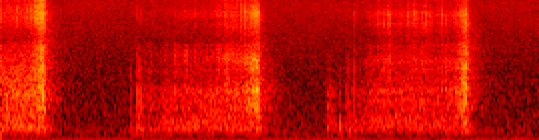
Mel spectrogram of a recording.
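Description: Fingernails of both hands scratch the cloth top cover of a large, solid red, cloth-bound hardcover book lying on a wooden table. Three crisp, bright scratching strokes are heard: a short one first, then two longer, steady rasps that each swell to a sharp end before cutting off into near silence.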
